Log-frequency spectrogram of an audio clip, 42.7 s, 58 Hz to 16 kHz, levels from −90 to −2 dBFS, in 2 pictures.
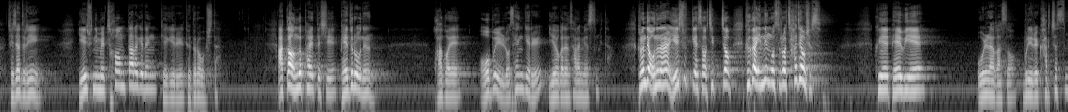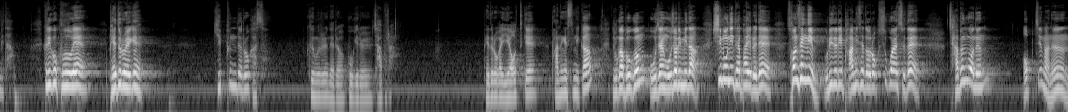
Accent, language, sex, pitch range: native, Korean, male, 130-200 Hz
